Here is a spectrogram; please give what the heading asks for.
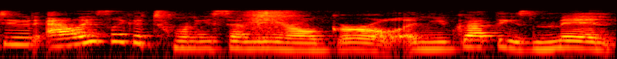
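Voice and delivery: ordinary talk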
